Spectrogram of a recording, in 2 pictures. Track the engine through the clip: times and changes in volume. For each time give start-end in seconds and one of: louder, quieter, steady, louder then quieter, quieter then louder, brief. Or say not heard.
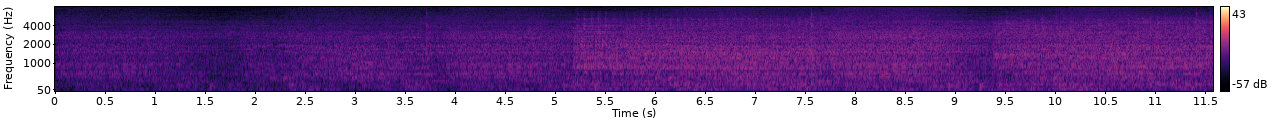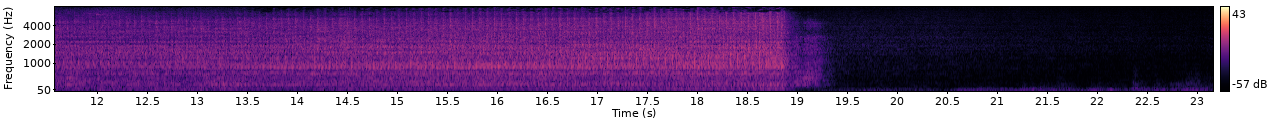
5.2-7.8 brief
9.3-18.9 louder.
